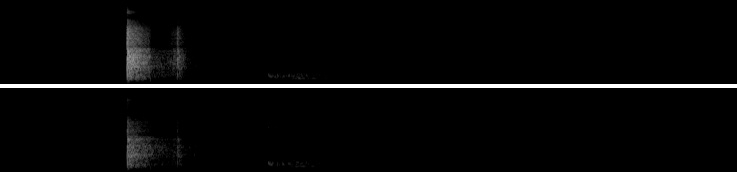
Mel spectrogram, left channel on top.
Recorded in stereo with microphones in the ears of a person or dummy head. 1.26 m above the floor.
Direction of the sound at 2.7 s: 50° right (ahead or behind).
